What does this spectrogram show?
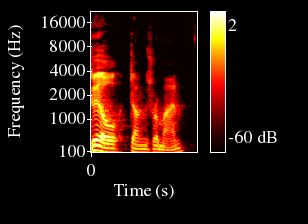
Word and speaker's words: bildungsroman: basically is and then here's a pronunciation in case you're having a tough time with it bill Dung's Ramon is it's a German term that means coming-of-age so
